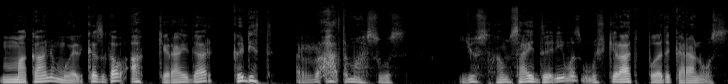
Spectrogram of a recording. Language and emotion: Kashmiri, happy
